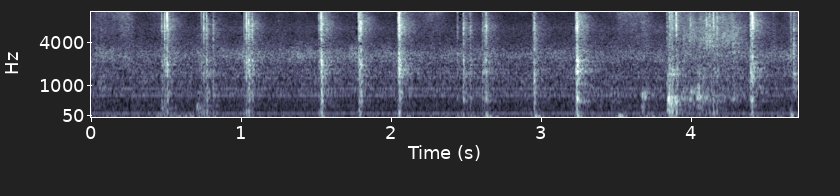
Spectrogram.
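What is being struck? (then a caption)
Plastic glue bottle. A full, medium-sized white plastic PVA glue bottle with a red cap is held in one hand and tapped with long nails, giving thirteen short, dry, hollow clicks that die away almost at once. Steady rain hisses underneath throughout.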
